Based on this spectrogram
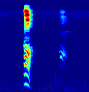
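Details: Crows feeding together; one loud, harsh, slightly descending caw, then a quieter shorter caw after a pause, in an otherwise quiet setting.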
